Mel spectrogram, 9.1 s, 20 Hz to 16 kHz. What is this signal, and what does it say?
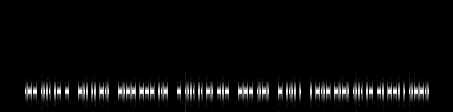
Morse code, heard as a keyed tone, about 41 wpm, 700 Hz. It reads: WHAT DID YOU THINK OF THE EXCHANGE?
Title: Sentences from Top 1000 Words - Review Part 6 - 45wpm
